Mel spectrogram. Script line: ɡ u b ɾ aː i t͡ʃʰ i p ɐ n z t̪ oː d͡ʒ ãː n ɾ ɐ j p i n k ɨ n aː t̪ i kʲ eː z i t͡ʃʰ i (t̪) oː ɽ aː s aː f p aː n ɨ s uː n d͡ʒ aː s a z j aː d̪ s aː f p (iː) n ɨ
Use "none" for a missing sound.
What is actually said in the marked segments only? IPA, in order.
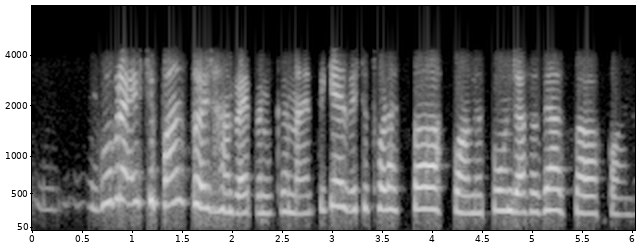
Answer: t̪ʰ, aː

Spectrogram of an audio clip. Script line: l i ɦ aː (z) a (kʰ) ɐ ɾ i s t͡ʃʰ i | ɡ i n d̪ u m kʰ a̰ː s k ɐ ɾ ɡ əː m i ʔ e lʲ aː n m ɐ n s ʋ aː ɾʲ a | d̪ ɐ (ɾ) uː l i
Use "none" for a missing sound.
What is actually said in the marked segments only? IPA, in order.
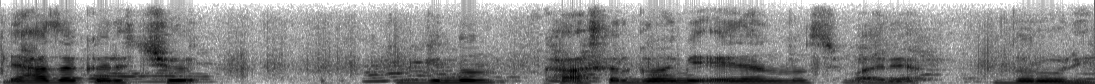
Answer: z, k, ɾ

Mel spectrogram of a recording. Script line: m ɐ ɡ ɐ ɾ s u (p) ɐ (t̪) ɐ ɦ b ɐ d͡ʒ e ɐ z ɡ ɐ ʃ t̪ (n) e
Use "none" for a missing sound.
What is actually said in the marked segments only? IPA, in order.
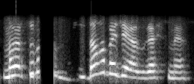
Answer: b, d̪, m

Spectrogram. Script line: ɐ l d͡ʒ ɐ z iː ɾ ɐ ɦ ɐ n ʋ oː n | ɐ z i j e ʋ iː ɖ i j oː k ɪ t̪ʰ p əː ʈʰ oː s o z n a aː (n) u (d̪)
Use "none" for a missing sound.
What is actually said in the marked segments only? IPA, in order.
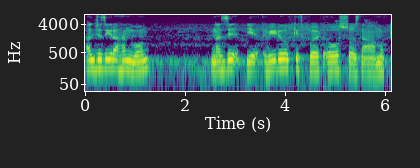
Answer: m, t̪

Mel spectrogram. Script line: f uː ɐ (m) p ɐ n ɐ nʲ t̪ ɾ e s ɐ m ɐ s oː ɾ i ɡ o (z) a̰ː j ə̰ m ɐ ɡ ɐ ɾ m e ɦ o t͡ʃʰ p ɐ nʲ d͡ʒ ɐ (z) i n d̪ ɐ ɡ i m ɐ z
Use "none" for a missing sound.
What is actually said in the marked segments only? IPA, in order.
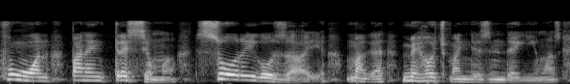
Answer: n, z, z

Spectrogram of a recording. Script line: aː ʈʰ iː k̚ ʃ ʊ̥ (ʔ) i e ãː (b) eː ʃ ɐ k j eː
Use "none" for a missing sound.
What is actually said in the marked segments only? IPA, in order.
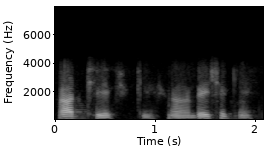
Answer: k, b

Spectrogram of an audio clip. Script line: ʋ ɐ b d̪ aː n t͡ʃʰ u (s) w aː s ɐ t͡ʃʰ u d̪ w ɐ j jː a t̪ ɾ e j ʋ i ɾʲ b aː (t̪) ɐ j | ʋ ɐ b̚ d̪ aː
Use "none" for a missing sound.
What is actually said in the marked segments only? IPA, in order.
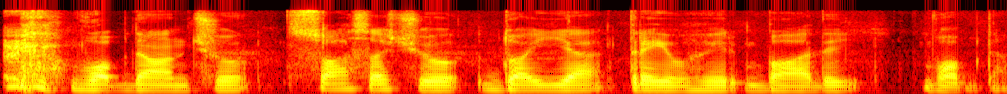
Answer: s, d̪

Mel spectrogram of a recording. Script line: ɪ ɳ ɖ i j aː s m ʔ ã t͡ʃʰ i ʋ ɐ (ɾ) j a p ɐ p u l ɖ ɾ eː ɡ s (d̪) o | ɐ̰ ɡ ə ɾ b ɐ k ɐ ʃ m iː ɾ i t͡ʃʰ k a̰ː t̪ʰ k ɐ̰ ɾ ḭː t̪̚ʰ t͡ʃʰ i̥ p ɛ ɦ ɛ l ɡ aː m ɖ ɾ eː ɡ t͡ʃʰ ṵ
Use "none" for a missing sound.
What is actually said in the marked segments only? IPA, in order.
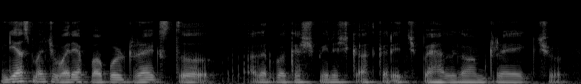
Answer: ɾ, t̪

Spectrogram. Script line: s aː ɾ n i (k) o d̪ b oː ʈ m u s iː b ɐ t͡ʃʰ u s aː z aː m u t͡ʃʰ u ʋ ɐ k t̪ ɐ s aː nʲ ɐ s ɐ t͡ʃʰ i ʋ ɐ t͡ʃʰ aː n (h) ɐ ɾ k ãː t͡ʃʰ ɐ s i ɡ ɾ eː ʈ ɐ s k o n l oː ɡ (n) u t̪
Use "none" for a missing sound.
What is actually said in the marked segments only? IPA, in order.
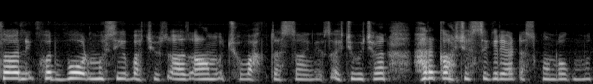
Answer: kʰ, h, m

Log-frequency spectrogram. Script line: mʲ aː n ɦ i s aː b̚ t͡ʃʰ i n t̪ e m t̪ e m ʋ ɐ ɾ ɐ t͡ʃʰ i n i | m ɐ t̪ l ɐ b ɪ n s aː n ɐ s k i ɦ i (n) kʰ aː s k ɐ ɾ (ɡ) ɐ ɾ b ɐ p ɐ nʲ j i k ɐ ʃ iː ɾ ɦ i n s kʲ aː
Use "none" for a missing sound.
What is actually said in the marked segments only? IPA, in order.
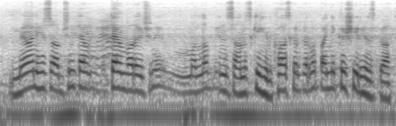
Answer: n, k

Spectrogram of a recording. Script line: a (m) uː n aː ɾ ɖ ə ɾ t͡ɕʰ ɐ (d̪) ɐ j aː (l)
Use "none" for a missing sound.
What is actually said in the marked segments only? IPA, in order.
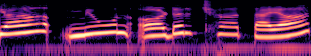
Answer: m, t̪, ɾ

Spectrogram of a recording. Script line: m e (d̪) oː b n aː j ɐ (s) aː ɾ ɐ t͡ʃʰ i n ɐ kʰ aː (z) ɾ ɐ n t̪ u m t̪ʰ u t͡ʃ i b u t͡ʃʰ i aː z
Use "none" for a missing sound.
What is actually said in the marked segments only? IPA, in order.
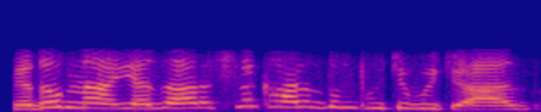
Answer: d̪, z, none

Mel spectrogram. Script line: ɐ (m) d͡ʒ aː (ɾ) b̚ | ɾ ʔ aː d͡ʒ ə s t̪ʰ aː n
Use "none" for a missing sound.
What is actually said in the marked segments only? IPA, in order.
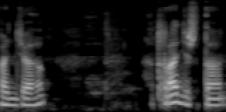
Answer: ɲ, none

